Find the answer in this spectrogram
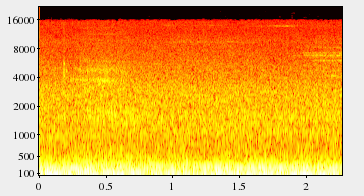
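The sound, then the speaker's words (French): Street traffic at Mabillon in Paris on a rainy May morning in 1978, with traffic flowing freely: a continuous low rumble under a steady hiss, with no distinct vehicle passes standing out. “Le temps est pluvieux.”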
